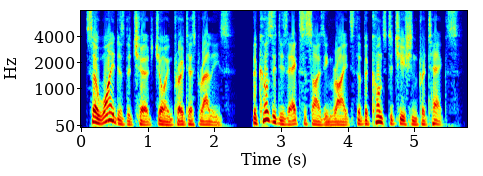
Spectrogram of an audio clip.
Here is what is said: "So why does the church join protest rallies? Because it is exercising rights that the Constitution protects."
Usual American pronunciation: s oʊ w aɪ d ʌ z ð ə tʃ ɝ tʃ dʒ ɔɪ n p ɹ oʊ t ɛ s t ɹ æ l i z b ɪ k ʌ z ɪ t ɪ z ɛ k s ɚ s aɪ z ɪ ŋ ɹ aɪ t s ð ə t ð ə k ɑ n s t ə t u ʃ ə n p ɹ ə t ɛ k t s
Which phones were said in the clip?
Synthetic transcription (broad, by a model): s oʊ w aɪ d ʌ z ð ə tʃ ɝ tʃ dʒ ɔɪ n p ɹ oʊ t ɛ s t ɹ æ l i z b ɪ k ʌ z ɪ t ɪ z ɛ k s ɚ s aɪ z ɪ ŋ ɹ aɪ t s ð ə t ð ə k ɑ n s t ə t u ʃ ə n p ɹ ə t ɛ k t s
